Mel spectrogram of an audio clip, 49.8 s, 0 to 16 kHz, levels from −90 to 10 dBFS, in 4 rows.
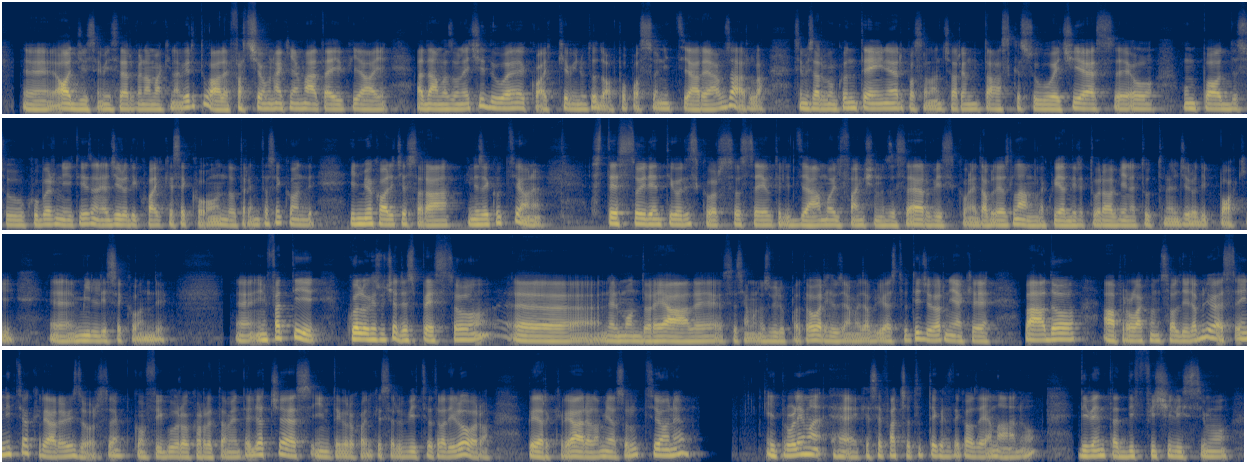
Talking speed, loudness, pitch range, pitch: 165 wpm, -22 LUFS, 115-140 Hz, 125 Hz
